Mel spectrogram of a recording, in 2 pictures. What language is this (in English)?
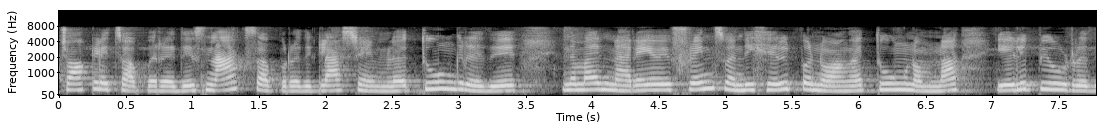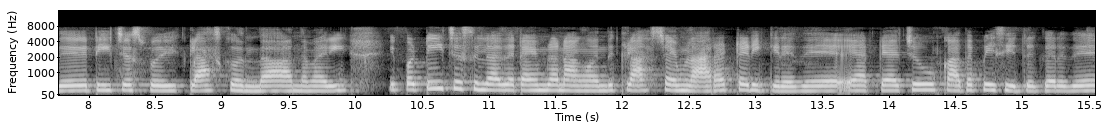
Tamil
